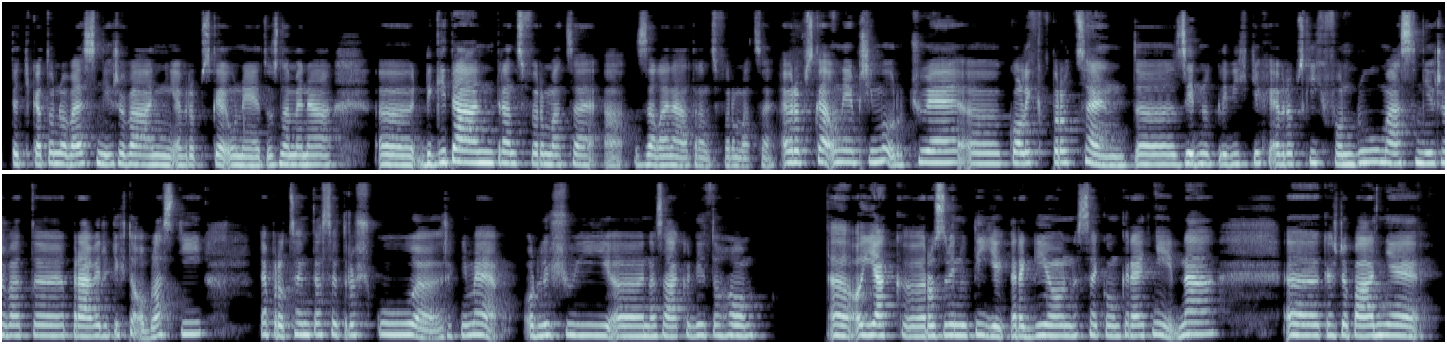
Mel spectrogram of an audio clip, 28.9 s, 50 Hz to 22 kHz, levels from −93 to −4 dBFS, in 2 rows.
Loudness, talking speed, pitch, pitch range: -24 LUFS, 100 wpm, 230 Hz, 215-245 Hz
